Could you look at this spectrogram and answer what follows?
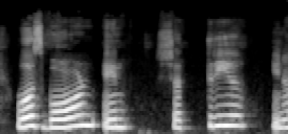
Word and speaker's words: क्षत्रिय: क्षत्रिय बोलेंगे, के जो है साइलेंट है, ठीक है।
